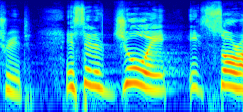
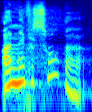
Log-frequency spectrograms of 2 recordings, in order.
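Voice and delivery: higher, sudden "What?" of discovery; like spotting something new in a page you know well; surprised; 3 semitones higher, 3 dB quieter than usual. Retold or imitated. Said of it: "you're like".

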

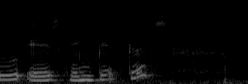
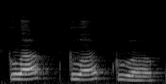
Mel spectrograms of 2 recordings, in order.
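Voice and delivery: glub drain sound; 10 dB louder, slower than usual. Acted. Drain noise.

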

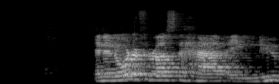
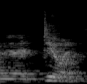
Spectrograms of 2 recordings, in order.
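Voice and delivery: hushed whisper; 6 semitones lower, 11 dB quieter than usual. Acted. Hushed moment of Peter walking.

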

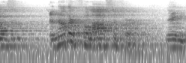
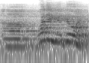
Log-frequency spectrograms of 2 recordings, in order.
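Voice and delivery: raised, lightly put-on Irish lilt; Irish accent; 5 semitones higher, 3 dB louder than usual. Saint Augustine questioning the boy at the seashore, light Irish accent. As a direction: call out with a hint of an Irish accent. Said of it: "Sounds like an Irish accent".

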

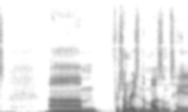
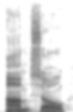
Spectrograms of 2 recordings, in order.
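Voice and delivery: normal talking voice

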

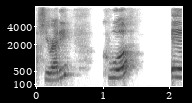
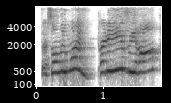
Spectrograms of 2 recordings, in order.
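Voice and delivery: excited; 9 semitones higher, 8 dB louder than usual. Real, not acted. Cheerful teacher praising the class.

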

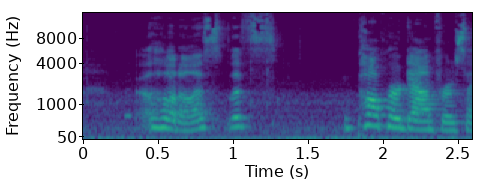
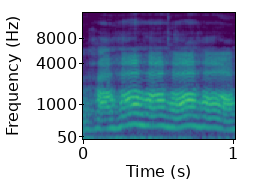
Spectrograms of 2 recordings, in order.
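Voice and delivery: loud mocking ha-ha laugh; exaggerated, forced cackling; mock laughter; 6 dB louder than usual. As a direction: fake a big sarcastic laugh. Mocks the prank as hilarious.

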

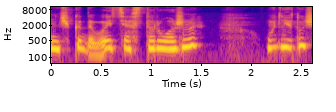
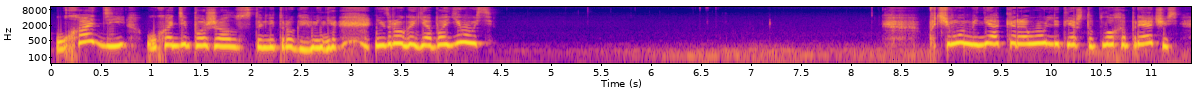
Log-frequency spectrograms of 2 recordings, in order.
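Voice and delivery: being chased; 3 semitones higher than usual. Real, not acted. Seeker lingering near her.

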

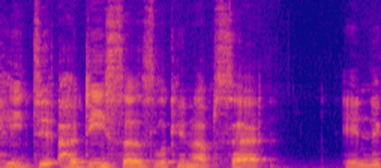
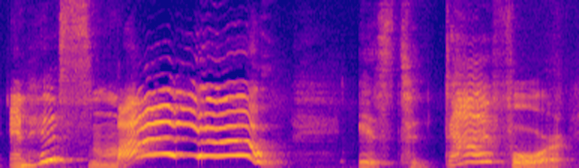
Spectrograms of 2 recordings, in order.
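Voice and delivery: high, loud, slowly stretched squeal; hammed-up swoon; 7 dB louder, slower than usual. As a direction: draw it out, swooning over him. Hadisa swoons over his smile.

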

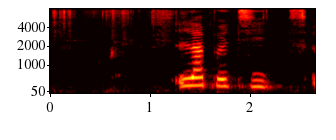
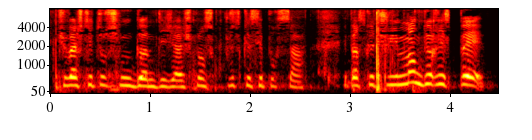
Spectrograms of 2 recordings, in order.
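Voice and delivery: fast, louder telling-off rising to a shout; angry scolding; 2 semitones higher, 8 dB louder than usual. Acted. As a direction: scold the rude pupil, louder and louder. Prof gronde l'élève insolente. (réprimande de plus en plus forte, rapide)

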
